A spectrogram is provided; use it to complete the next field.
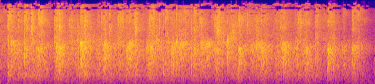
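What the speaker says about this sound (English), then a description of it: "So I want to give a big round of applause for everybody for taking your seat here this evening." An audience at an evening community event for a women's group in Newry claps steadily, a dense, even round of applause that fades slightly at the end.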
